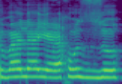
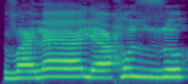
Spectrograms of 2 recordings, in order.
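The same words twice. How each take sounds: First: वला यहुज़्ज़ु with "la" clipped short, no stretch; unstretched वला यहुज़्ज़ु; mistake, short laa. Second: वला यहुज़्ज़ु with a long held "laaa"; slow chanted वला यहुज़्ज़ु; stretched alif. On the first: Retold or imitated. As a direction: imitate the error, running "wala-ya" together in वला यहुज़्ज़ु. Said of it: "ऐसे mistake हो जाएगी". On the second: Shown as a demonstration. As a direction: recite वला यहुज़्ज़ु slowly, stretching laa and the buzzing doubled final consonant. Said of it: "इसको खींचना होता है".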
